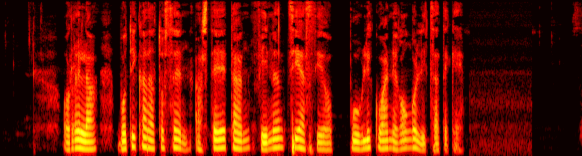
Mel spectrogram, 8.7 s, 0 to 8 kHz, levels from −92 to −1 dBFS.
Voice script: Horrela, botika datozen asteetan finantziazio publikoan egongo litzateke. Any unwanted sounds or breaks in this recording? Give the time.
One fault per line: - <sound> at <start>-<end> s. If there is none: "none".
none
